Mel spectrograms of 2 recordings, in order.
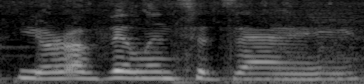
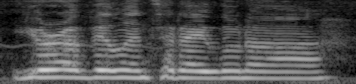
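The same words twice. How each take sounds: First: Slow, drawn-out, at normal volume; slow repeat. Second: Loud accusation. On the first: Repeating the villain charge to Luna, slowly drawn out. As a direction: stretch the words out as the volume settles. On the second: Listener's villain charge aimed at Luna, loudly called out. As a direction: belt out the accusation. Mock outcry, said twice, loud then slow. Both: Real, not acted.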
